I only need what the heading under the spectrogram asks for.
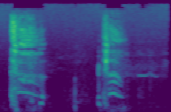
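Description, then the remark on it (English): Two harsh coughs in quick succession from two people who are both coughing, with a brief throaty catch between them, loud and raspy, with no talking. “You guys are both just coughing, right?”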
